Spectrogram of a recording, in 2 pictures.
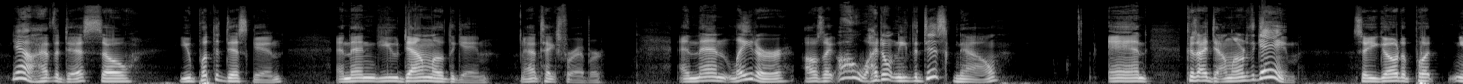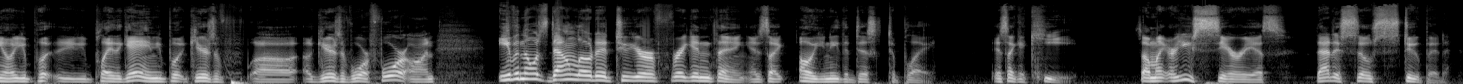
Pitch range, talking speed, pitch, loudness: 120-165 Hz, 190 wpm, 145 Hz, -15 LUFS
